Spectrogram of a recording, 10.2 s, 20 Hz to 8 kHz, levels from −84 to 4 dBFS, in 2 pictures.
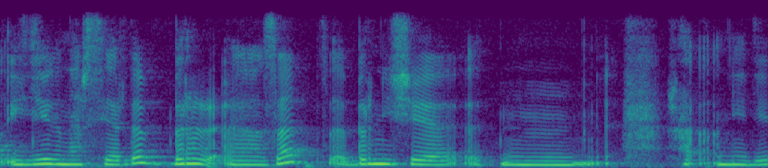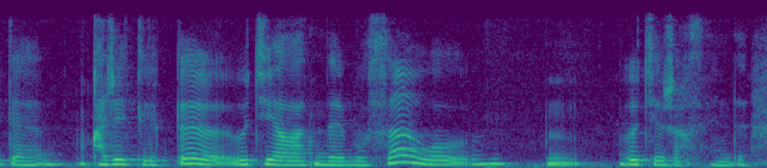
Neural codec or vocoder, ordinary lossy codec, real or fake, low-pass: none; none; real; 7.2 kHz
